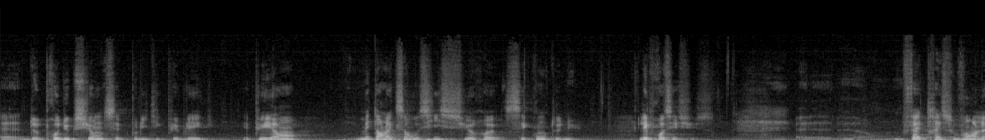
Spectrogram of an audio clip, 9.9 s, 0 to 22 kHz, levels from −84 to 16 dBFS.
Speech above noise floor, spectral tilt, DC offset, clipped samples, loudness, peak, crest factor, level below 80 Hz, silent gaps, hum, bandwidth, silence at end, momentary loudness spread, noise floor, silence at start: 24 dB; -6 dB/octave; under 0.1%; under 0.1%; -23 LUFS; 0 dBFS; 24 dB; -52 dBFS; none; none; 16 kHz; 0 s; 21 LU; -46 dBFS; 0 s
